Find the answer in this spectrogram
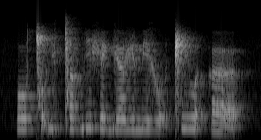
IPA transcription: oǀo̰ɡʲə̰ǀə biʃe ɡʲœʒɪmʲe ɣo̰ǁiβə̰ kœ

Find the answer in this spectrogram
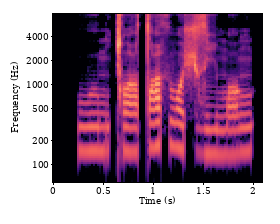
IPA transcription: wum ǀɔ tˤyθβɔʃ zimɔŋ

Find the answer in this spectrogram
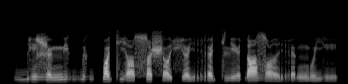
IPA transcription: ɡ͡bi˦ɮø˦ mʲø˦ɡɡ͡bʏ˦ɡ k͡pɔ˦tʲjʏ˨˦ sˤʏ˦˨ʃɔ˨ çœ˨jrœ˦tʲ lʲø˦ɗa˦zˤø˨jrə˨ ŋ͡mu˦ ji˨

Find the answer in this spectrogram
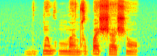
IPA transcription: bʏk͡pə̃wɔ ŋ͡mãdoɓa ʃaʃɔ̃

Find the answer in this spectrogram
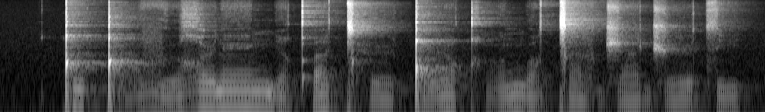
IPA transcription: ǃɯ˥ǃɑ˩˥vɯ˩˥ ʁø˥ɾẽː˥ ŋi˨˩˦qʼe˥ǀʰøː˨ǃøː˧˥˧ qʰɑ̃˧˥ŋʷɑ˧˥ǀæ˨v d͡ʒæ˧˥d͡ʒøː˧˥˧t͡si˥

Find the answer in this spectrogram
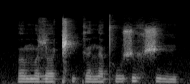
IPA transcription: œmœɮœ ǁʰikɛnæt̪ʰu ʃyxʃi

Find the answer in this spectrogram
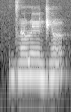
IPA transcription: d͡zə̃lẽd͡ʒə̃

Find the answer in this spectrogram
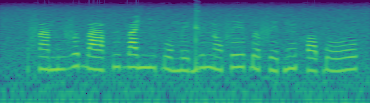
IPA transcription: fã˨mi˨və˦ baː˨kɨ˦ba˦ ɲɨ˧ɓo˨me˨dɨ˦ nɔ̃˨feː˦ɓə˨fe˨ ɓũ˧hɔ˨ɓoː˨˦

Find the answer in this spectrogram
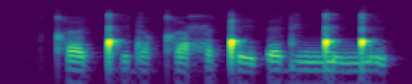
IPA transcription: qʰeǃʰɪdɛ qʰɪħɪ ǃeʔɛde ŋ͡ǃɪŋ͡ǃɪ

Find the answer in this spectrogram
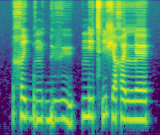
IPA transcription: χiɡ͡bəŋɛɡ͡by vy | nit͡sʼiʃɛχɛ lːɛ

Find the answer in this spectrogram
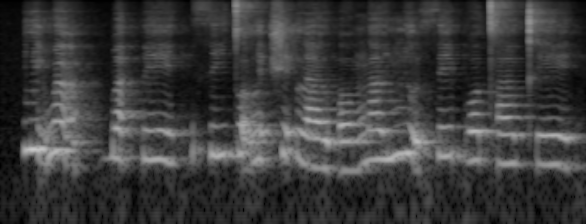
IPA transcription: lĩ˦˨wã˦˨ | bä˦ʔpe˦ | θi˦ tɔ̰˦˨lɪ˦ʔʃɛ˦ʔ la˨ʊ̯ʔɔ˨ŋa˦ʊ̯ ɲo̰˦˨ʊ̯θe˦ bɔ˦tʰa˦ʊ̯kʰe˦

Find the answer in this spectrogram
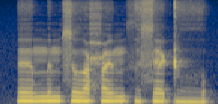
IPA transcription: ɘːmemsʊː ħøːmθə̤sɘːʈo̤

